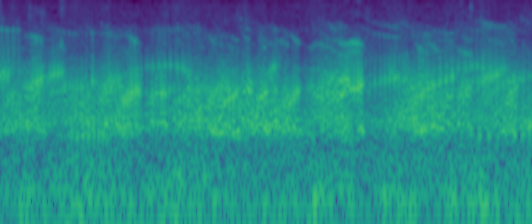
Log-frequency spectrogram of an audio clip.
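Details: Frogs calling in the water form a dense, unbroken chorus of overlapping rasping croaks, with the texture dipping briefly near the one-second mark and again shortly after two and a half seconds.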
